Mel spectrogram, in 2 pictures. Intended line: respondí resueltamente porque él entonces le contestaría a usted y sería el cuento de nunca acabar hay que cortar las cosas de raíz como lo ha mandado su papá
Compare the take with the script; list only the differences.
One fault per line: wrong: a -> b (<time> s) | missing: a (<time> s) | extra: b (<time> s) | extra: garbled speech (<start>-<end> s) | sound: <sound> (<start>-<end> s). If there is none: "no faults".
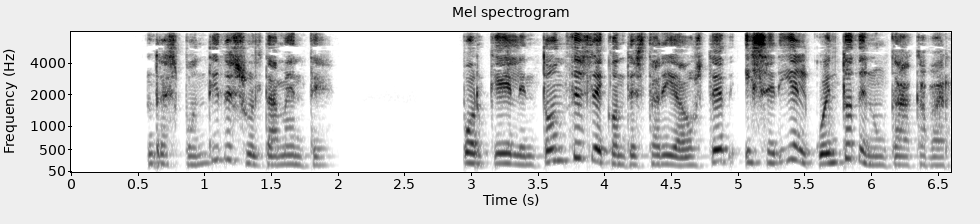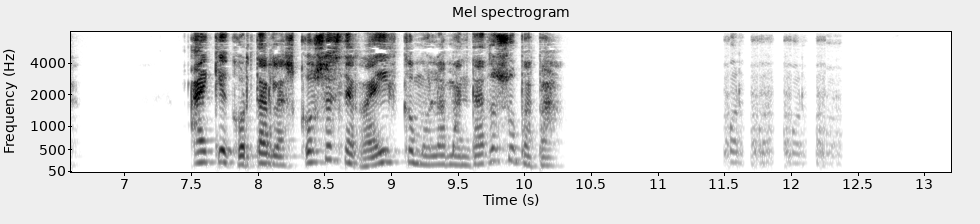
sound: laugh (11.5-12.4 s)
